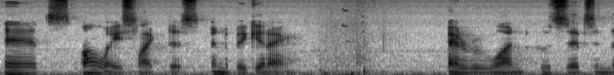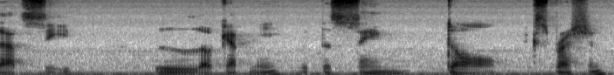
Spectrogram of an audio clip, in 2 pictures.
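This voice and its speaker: A man playing a suspicious, coldly patient agency interrogator in a dramatic audio roleplay, speaking deliberately and sardonically with pointed pauses. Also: low voice, animated, a little hiss or hum, poor audio. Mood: patient, disdainful.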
